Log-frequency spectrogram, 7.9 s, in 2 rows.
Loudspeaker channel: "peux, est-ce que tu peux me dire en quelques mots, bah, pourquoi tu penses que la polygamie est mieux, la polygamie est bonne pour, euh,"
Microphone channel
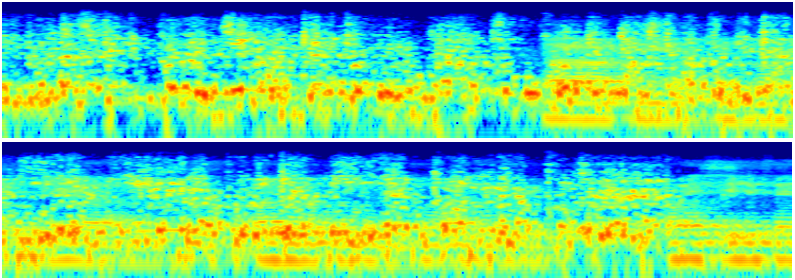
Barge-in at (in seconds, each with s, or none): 2.7 s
